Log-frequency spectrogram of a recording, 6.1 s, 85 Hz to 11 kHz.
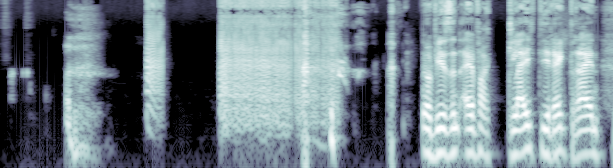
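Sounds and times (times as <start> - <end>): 
fart sounds: 1.4 - 3.4
speech: 4.2 - 6.1.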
